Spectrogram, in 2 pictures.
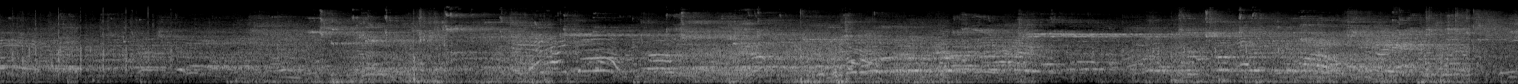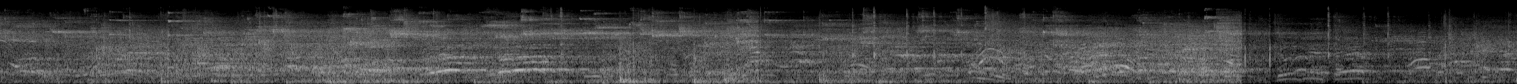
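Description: Basketball being dribbled on a hardwood gym floor during a game, mixed with the shouts and chatter of players and spectators in a large hall. It gets quieter for the last couple of seconds.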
